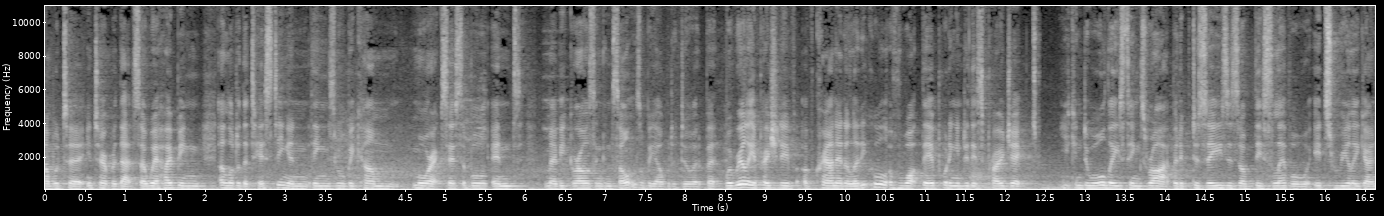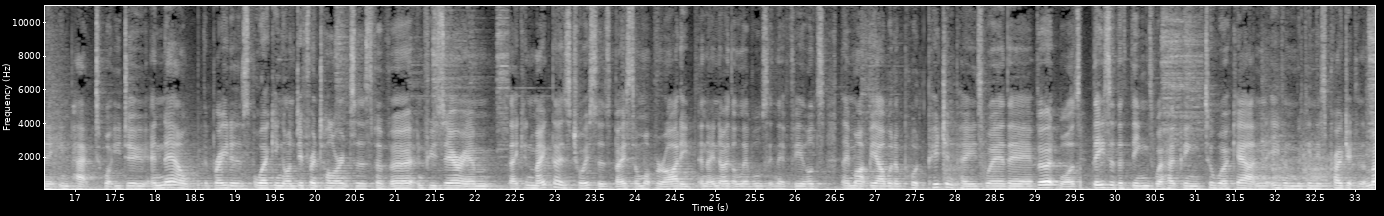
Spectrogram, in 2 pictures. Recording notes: on site at the Australian Cotton Research Conference in Toowoomba at the start of September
